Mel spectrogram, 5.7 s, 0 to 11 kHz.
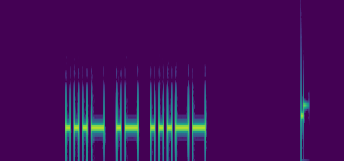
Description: Morse code, heard as a keyed tone, about 17 wpm, 700 Hz. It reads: VA3
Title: Callsign Prefixes for Top 50 DXCC - 17wpm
